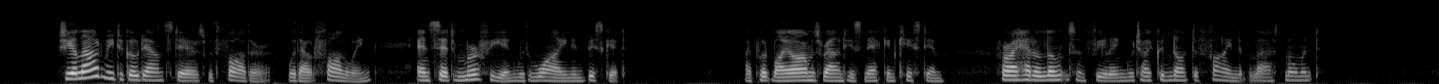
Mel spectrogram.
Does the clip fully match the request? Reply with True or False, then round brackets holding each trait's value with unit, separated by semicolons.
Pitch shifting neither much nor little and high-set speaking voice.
False (3.5 semitones; 180 Hz)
